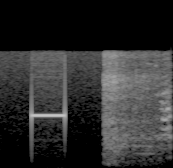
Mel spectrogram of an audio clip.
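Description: A single steady electronic answering-machine beep, about half a second long and loud against a quiet line, followed after a brief pause by a caller starting to leave a message.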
